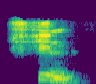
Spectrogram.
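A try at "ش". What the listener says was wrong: good, মাশাআল্লাহ মাশাআল্লাহ, সুন্দর,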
